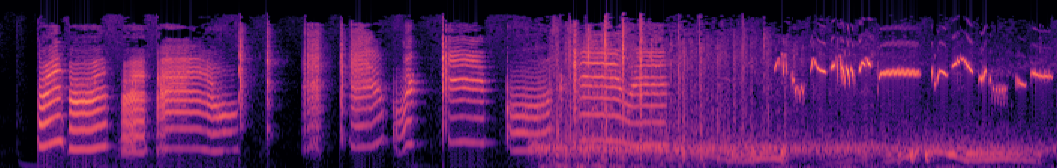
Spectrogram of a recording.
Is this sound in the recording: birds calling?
yes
